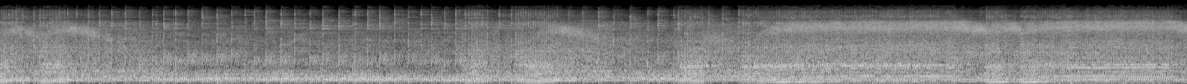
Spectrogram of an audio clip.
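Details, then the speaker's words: Echo SRM 225 two-stroke line trimmer after the recoil starter was fixed and the coil replaced: a sharp buzz climbs and falls as the throttle is worked, then holds steady revs. It now starts and runs properly. "all right well that's a good sign obviously it started"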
